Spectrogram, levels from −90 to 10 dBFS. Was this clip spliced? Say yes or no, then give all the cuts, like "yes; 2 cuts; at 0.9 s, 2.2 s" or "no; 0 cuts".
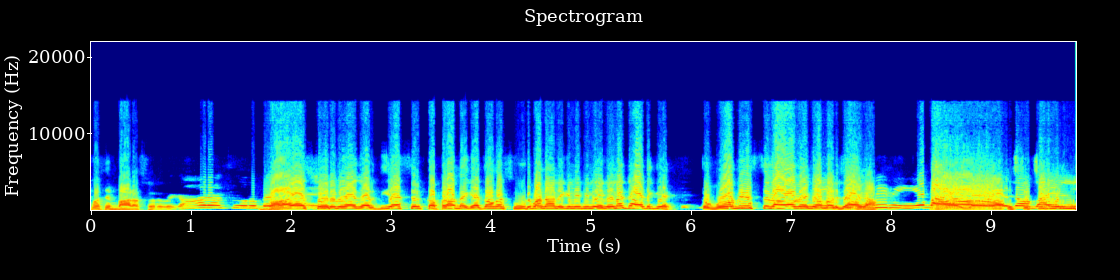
no; 0 cuts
